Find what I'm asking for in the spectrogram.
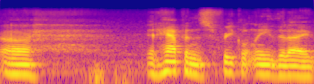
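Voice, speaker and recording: A fairly low male voice with ordinary pitch variation. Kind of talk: emotional webcam rant to camera.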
